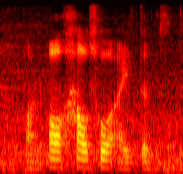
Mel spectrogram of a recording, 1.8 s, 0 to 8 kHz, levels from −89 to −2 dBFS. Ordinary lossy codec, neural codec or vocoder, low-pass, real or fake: none; none; 7.2 kHz; real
